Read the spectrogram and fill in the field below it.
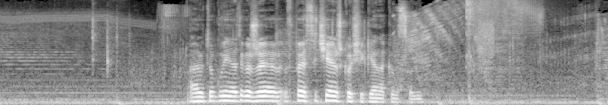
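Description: A game's energy blasts crackle and whoosh.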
